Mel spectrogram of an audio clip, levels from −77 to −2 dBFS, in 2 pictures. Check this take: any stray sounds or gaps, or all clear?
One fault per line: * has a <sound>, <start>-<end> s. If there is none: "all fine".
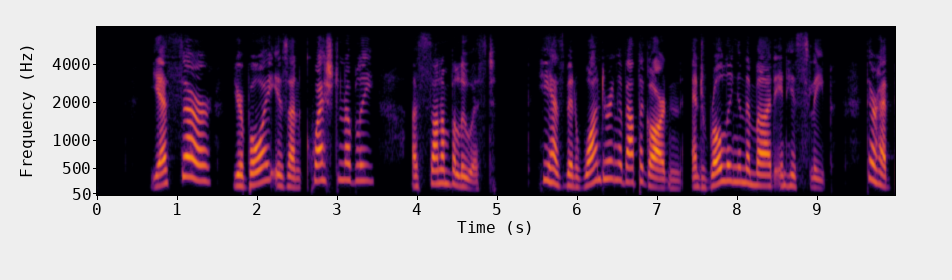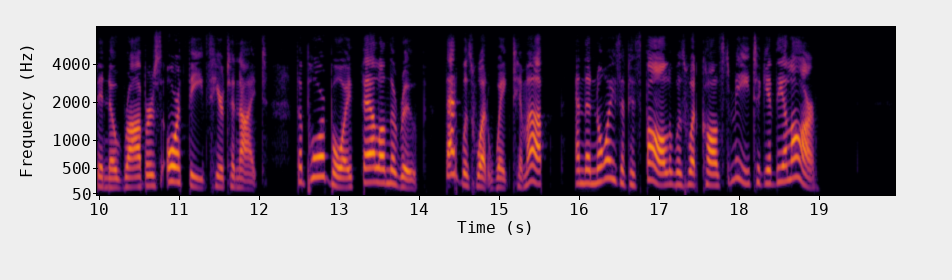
all fine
